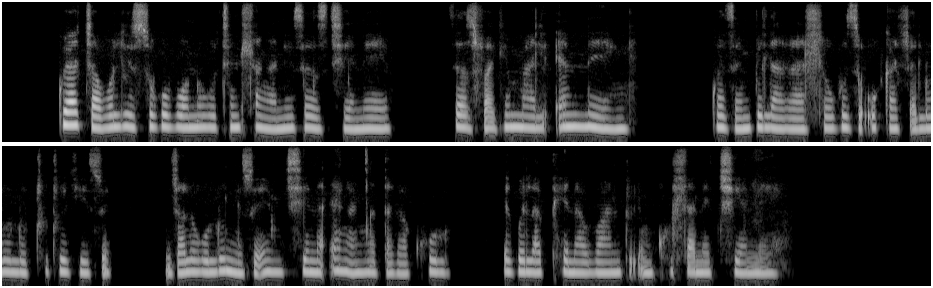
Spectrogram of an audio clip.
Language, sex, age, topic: North Ndebele, female, 25-35, health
